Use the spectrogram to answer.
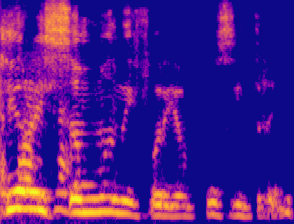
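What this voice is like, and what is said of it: Put-on Arab accent. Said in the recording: “That's better... I'm doing an, an impersonation Tom Segura, universation impersonation of an Arabic man”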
